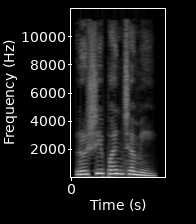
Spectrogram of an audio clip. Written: ಋಷಿಪಂಚಮಿ

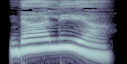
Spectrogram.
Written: ಡಾಲಿಯಾ

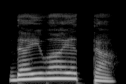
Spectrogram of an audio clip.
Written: ದೈವಾಯತ್ತ

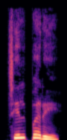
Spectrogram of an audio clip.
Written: ಚಿಲ್ಪರೆ

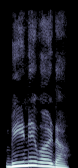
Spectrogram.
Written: ಬನಾವಟಿ

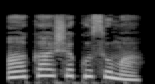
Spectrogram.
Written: ಆಕಾಶಕುಸುಮ

